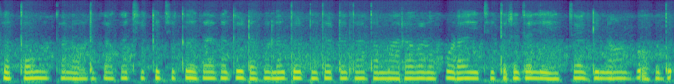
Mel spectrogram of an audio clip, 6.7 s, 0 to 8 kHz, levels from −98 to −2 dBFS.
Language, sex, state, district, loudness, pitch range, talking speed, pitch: Kannada, female, Karnataka, Raichur, -16 LUFS, 215-225 Hz, 125 wpm, 220 Hz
